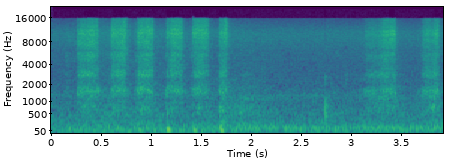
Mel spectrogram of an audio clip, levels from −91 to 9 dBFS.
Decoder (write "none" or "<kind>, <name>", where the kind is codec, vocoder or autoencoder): vocoder, BigVGAN v2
